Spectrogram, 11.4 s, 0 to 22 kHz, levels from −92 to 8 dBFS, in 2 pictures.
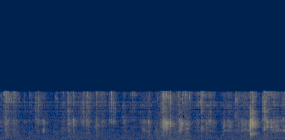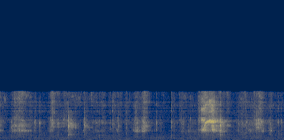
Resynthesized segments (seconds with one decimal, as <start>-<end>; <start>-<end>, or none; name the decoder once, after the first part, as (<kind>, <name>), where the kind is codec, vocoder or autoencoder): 0.0-3.1 (vocoder, HiFi-GAN); 3.8-11.4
